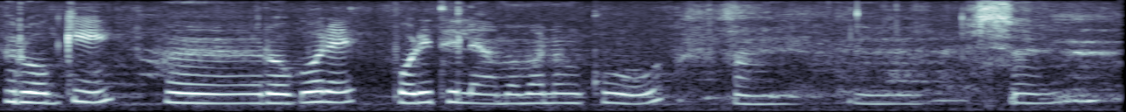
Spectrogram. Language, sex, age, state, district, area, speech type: Odia, female, 18-30, Odisha, Malkangiri, urban, spontaneous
